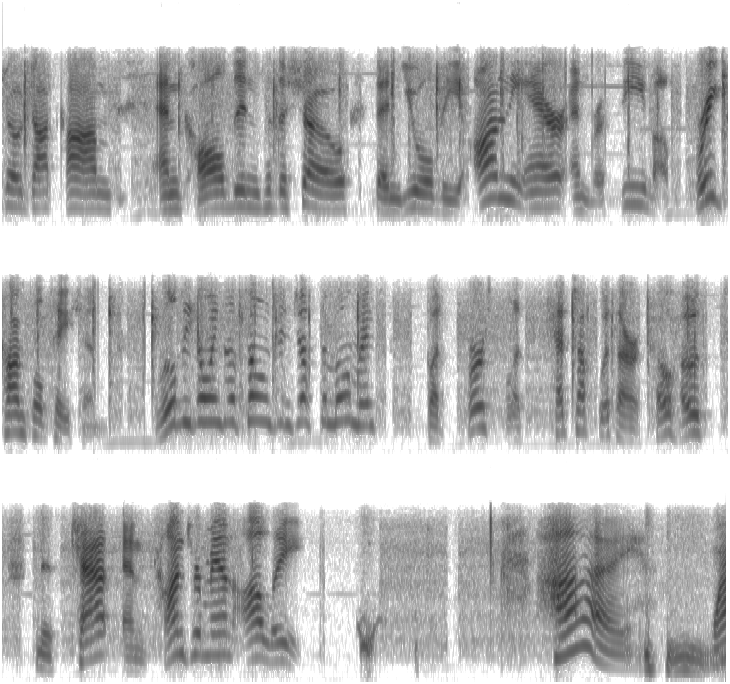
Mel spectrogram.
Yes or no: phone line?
yes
